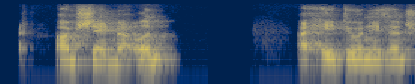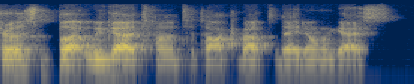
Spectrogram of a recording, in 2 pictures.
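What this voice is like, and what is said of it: Deep congested voice from a cold. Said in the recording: “I've got a radio voice now, that I've got a little bit of a cold”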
